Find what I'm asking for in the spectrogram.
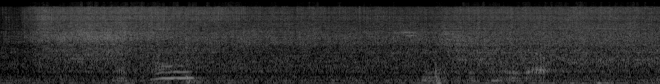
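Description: French toast bread frying in a pan for a vegan recipe, with a soft steady sizzle under occasional light kitchen clatter and a brief spoken word.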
